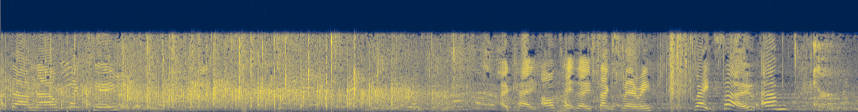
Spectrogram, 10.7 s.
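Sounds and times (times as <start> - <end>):
audience clapping: 0.0 - 6.4
speech: 0.2 - 2.2, 6.3 - 10.7.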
